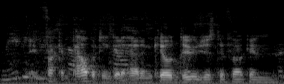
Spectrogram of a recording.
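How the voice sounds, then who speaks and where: A man with a fairly low voice hosts a casual reaction to a TV show. He is blunt and profane, and loud soundtrack music plays behind his remarks. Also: sing-song, fast talker. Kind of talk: casual commentary over a TV show.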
